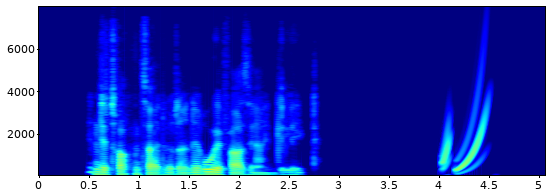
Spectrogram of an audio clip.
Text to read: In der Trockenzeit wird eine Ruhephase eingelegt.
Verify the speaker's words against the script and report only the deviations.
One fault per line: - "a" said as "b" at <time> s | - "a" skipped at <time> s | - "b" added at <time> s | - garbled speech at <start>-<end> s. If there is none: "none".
none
